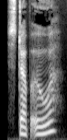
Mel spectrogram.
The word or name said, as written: stopover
